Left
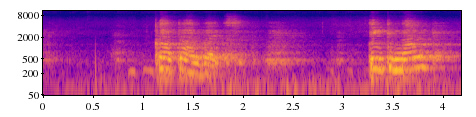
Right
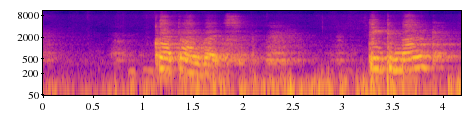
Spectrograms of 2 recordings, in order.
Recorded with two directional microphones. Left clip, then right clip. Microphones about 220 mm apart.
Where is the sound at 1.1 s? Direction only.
45° right (ahead or behind).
